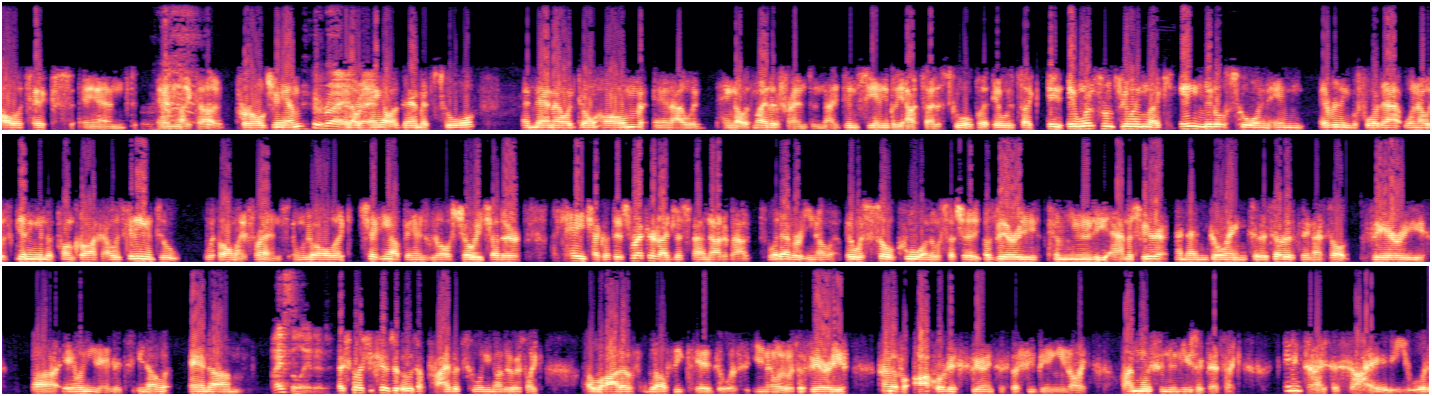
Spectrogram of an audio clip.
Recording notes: We hopped on the phone one morning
